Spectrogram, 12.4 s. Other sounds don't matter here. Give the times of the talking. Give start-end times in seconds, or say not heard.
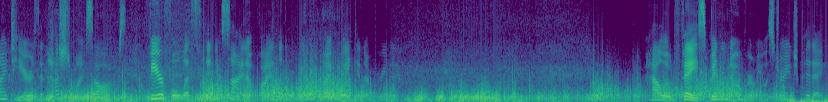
0.0-6.0, 9.8-12.3.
